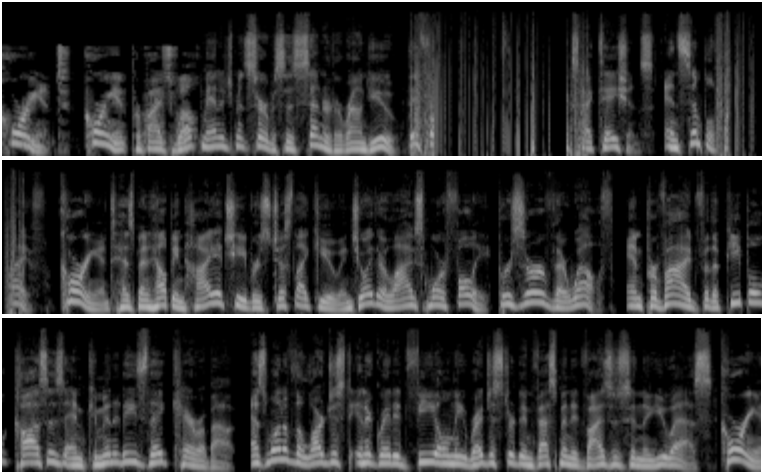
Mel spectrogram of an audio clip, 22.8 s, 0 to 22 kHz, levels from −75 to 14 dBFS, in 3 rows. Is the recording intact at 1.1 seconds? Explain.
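No, at 1.1 seconds you're inside the opening stretch from 0 to 2.0 s where the adaptive stream is starting at a low bitrate. Nothing comes through above about 7.6 kHz and the codec artefacts are stronger, which fits a low-rate AAC version. Then the quality jumps up abruptly with no gap.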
